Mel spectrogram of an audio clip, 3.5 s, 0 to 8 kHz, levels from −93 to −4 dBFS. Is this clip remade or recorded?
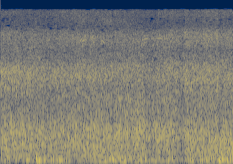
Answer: recorded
